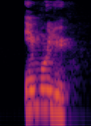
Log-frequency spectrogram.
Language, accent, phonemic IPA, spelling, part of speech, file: French, Canada, /e.mu.ly/, émoulus, adjective, LL-Q150 (fra)-émoulus.wav
- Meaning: masculine plural of émoulu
